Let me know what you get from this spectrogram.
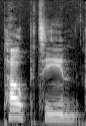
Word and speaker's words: Palpatine: And like, yeah, I mean, in theory, like Palpatine coming back, I did it.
